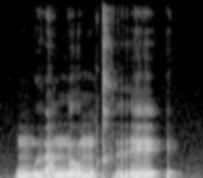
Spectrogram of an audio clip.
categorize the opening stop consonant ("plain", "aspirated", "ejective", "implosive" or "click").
aspirated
